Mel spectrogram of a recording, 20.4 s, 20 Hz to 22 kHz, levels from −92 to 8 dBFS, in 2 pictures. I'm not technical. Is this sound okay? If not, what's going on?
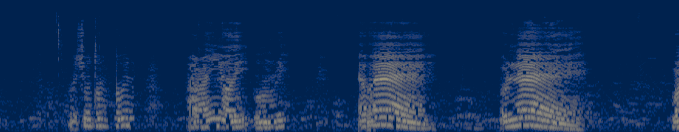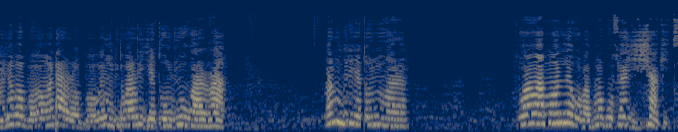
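No. Throughout, the speech has plainly audible compression damage and nothing above 15 kHz; this is likely AAC compression, which squeezes the file by discarding detail.

At 1.5 to 2.0 s and again at 11.75 to 12.25 s, the speech briefly jumbles: chunks out of order, where two quarter-second pieces play swapped.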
